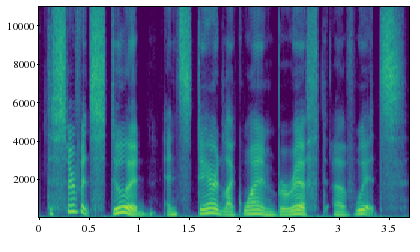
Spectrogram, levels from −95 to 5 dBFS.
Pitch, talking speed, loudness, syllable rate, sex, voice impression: 195 Hz, 160 wpm, -18 LUFS, 4.1 syllables/s, female, feminine, adult-like, slightly clear, slightly intellectual, elegant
